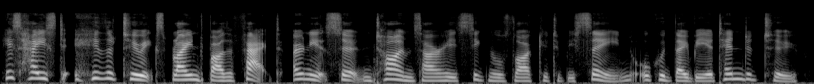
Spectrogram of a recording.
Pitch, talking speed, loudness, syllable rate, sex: 195 Hz, 175 wpm, -21 LUFS, 4.9 syllables/s, female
